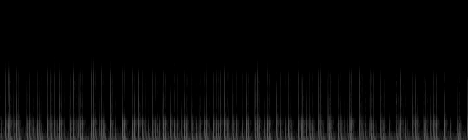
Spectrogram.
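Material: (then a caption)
Cork. A small, round, thin solid cork coaster is held in both hands and tapped quickly with the fingernails. Many dull, low taps come in an unsteady, fast patter, each thud short and dry with almost no ring.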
